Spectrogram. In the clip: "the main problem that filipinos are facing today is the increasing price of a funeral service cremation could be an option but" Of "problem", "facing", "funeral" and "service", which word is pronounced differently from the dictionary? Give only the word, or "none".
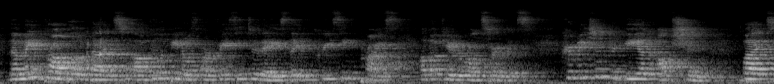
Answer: funeral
